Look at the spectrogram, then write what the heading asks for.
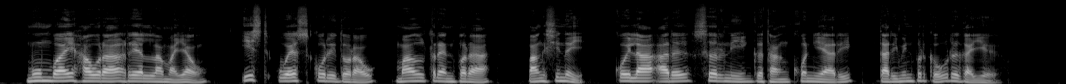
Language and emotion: Bodo, neutral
